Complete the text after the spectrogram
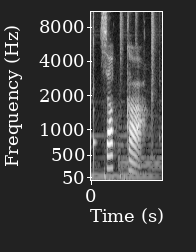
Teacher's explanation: with the presence of chisaitsu, the consonant K was doubled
